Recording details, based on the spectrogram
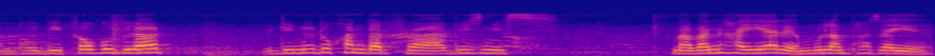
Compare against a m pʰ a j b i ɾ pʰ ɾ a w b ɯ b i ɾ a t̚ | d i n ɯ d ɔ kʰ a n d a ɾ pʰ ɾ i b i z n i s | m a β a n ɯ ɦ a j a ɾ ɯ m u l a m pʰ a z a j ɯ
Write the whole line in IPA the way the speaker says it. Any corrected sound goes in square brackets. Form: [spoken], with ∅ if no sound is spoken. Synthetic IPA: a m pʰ a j b i [∅] pʰ ɾ a w b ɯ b i ɾ a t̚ | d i n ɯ d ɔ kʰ a n d a ɾ pʰ ɾ [a] b i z n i s | m a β a n ɯ ɦ a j a ɾ ɯ m u l a m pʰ a z a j ɯ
